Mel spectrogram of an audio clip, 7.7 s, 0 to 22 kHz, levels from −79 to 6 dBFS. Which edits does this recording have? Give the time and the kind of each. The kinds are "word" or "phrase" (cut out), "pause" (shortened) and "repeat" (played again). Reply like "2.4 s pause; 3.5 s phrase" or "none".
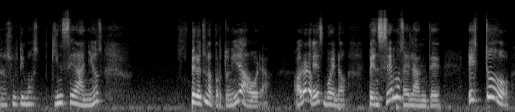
3.0 s word; 4.7 s word; 6.0 s word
